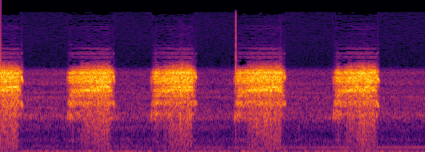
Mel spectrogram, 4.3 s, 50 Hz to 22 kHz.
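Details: Owl on a nest cam, 18 October 2015 at 7:24 PM. The female swallows a rat her mate brought, then settles down to sleep. Five breathy, rasping screeches come evenly spaced, slightly slower than once per second.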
